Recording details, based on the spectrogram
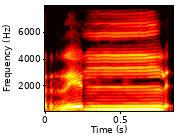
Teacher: رل سخت کریں گے لام کو تشدید کی وجہ سے. رل لجی لجی لجی لجی یا پلس یا ناک میں آواز پیدا ہوگی.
